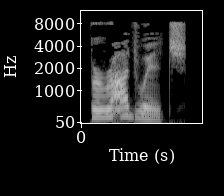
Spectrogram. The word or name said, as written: bharadwaj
